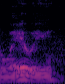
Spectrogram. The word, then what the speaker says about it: Lehle: I think the best one's the Lely. That's spelled Lehle.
